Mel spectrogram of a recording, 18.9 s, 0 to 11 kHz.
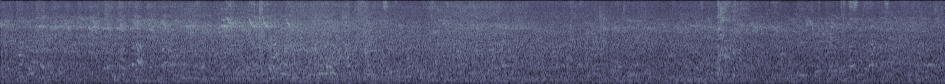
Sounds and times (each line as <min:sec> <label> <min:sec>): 0:00.0 People Talk 0:18.9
